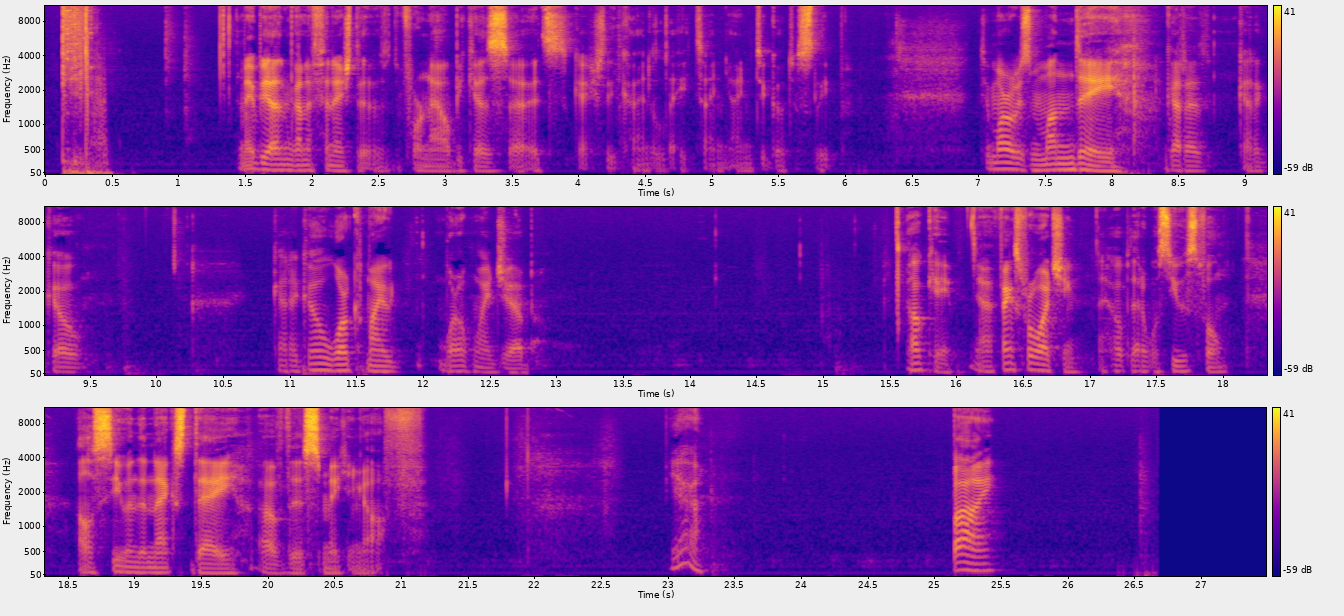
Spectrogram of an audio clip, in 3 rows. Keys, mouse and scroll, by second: 0.4 ctrl+scroll up 2, 0.8 ctrl+space, 1.6 space.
